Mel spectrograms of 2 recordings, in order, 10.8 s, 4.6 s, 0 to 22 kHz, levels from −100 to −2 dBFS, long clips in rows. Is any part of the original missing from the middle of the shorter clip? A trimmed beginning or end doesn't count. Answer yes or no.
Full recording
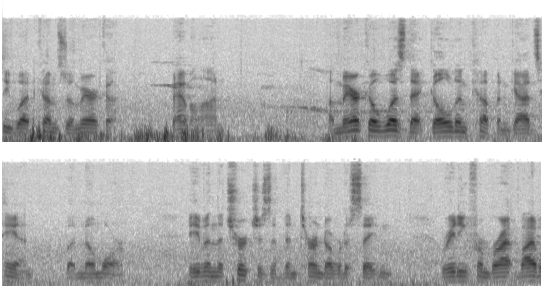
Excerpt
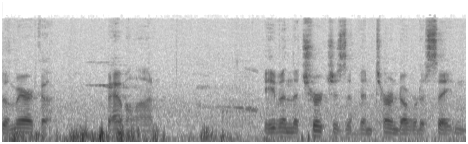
yes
